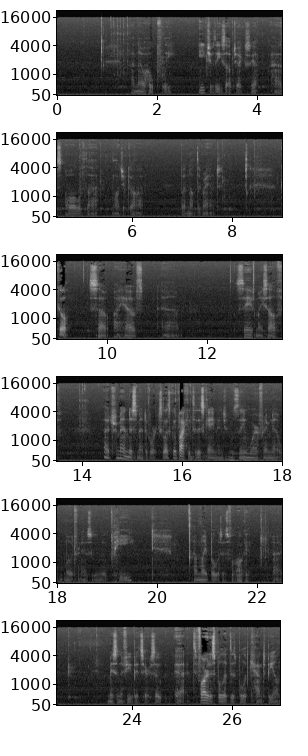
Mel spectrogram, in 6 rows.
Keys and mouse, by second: 1.2 middle click, 9.5 click, 14.1-16.2 middle drag, 19.1 p, 22.0 p, 22.7-23.8 right drag.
